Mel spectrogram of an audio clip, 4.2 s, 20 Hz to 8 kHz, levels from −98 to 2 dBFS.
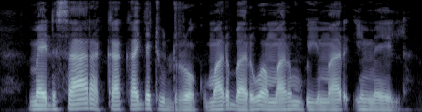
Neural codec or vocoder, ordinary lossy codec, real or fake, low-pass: none; none; real; none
